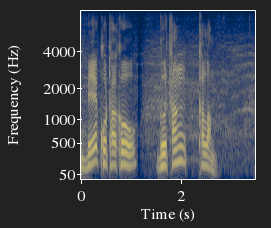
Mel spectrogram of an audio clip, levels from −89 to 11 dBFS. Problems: constant background noise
